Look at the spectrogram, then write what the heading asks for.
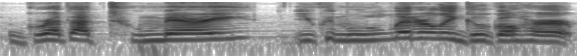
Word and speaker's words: Greta Thunberg: It's actually pronounced Greta Thunberg.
